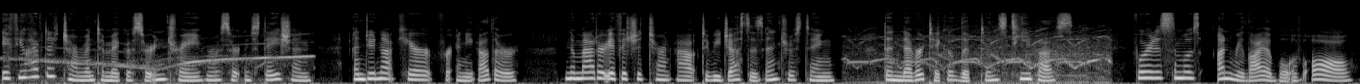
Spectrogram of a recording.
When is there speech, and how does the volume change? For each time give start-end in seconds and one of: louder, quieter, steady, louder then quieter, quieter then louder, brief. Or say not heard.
0.0-13.5 steady.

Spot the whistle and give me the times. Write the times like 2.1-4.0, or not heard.
not heard.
